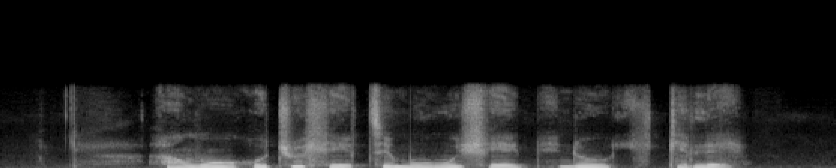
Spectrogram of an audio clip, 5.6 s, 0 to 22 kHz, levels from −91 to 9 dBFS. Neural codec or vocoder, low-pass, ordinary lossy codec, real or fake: codec, 24 kHz, 0.9 kbps, WavTokenizer, small release; 10.8 kHz; none; fake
